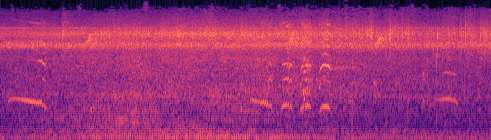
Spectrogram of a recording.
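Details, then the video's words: Monkey Lori, unable to use her legs, calls Amari for help climbing a tree among other little baby monkeys. A few short arched, tonal cries with harmonics come in a loose run midway, over a steady low rumble and background noise. "Lori Could Not Use Her Legs, Calling Amari To Help Her Up To Tree"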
